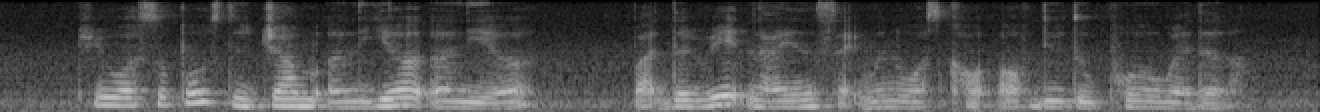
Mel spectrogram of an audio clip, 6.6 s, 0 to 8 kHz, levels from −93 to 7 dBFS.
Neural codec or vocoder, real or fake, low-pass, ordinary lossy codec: none; real; 7.2 kHz; none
